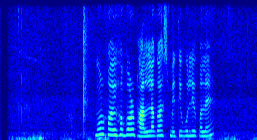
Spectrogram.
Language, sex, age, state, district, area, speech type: Assamese, female, 30-45, Assam, Kamrup Metropolitan, urban, spontaneous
